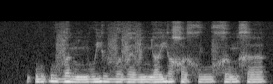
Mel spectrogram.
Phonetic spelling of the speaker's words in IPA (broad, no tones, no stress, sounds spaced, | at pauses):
ʔ u ɓ u v ɜ ŋ ɲ u j ʉ v ə v ɛ v ɲ ɜ j ə χ ɵ x u x ɵ ŋ x ɜ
